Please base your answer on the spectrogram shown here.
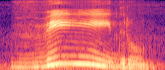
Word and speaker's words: vidro: Ou seja, é a minha penúltima sílaba, certo? Então, a palavra de maior tonicidade, a sílaba de maior tonicidade na palavra vidro é a vi, né?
